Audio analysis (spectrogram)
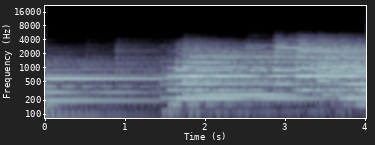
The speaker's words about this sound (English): And then there's a just regular old reverb. Turn the mix way up on that.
